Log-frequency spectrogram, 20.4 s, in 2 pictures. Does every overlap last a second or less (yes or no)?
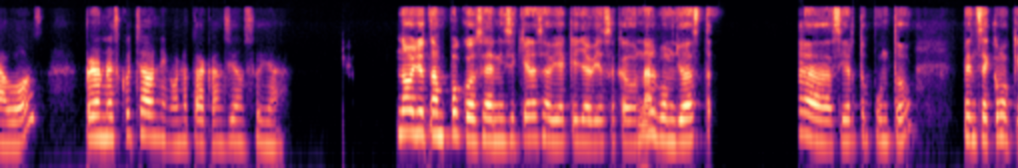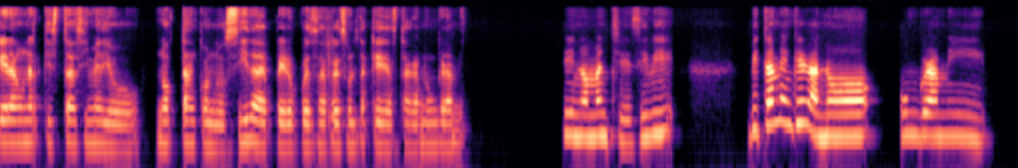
yes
